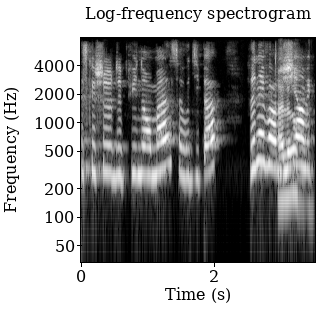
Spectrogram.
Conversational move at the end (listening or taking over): listening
